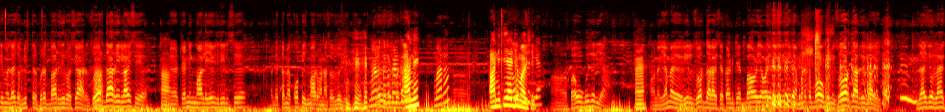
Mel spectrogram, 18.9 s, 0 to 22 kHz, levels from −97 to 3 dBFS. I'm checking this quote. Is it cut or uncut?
uncut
